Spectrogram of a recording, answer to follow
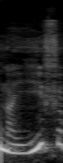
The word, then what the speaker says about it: naïf: différence entre deux idées et aussi naïf pour ne pas dernière il faut il faut prononcer séparément les deux voyelles qui se suivent naïve ça veut dire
